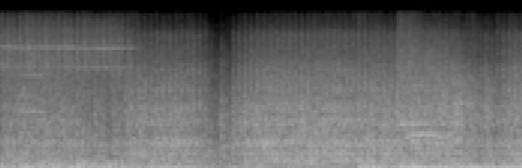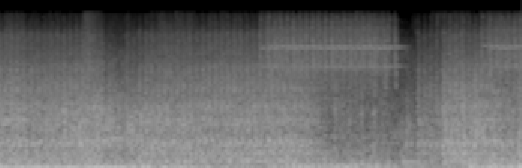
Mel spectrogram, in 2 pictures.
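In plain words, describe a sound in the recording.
Gunfire crackles rapidly.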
